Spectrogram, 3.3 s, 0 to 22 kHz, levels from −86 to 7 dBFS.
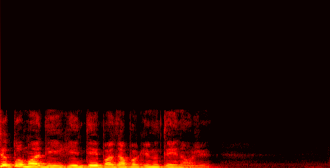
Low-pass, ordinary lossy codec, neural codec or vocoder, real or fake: none; none; none; real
